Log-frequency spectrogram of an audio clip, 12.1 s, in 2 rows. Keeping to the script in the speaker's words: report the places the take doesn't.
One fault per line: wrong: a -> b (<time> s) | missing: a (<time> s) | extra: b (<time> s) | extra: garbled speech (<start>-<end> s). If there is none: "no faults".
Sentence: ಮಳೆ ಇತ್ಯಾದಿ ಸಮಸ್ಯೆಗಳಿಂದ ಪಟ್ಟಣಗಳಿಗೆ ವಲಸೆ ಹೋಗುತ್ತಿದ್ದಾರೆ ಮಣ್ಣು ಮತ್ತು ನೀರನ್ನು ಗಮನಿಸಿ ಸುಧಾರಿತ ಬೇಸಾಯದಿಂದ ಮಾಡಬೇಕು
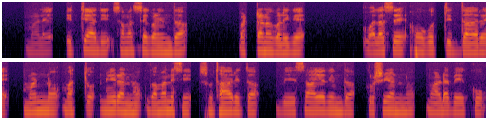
extra: ಕೃಷಿಯನ್ನು (10.6 s)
